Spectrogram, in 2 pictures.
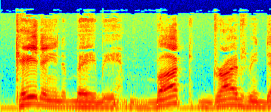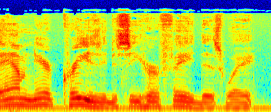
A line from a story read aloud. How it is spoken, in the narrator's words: growled Lee Haines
